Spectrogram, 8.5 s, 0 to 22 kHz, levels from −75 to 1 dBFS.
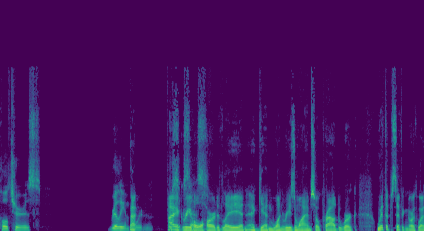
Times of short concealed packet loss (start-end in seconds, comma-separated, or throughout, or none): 0.67-0.72, 4.98-5.02, 7.16-7.19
